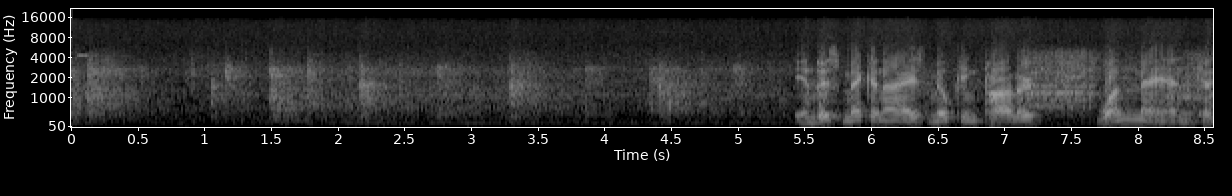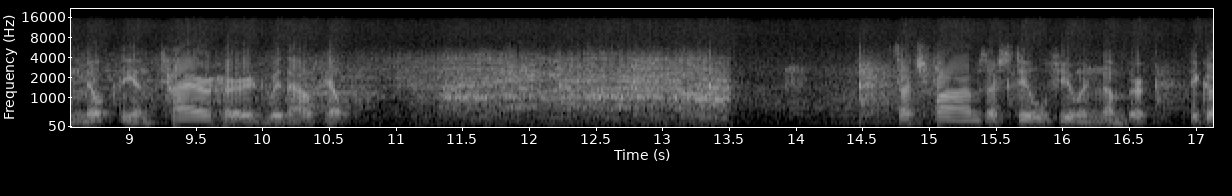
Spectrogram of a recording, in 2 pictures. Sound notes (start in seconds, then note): 11.2 water spraying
